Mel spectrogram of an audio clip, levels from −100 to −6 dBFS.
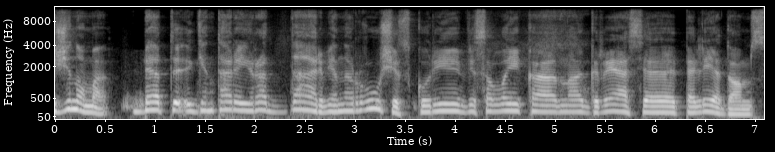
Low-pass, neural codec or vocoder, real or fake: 10.8 kHz; none; real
